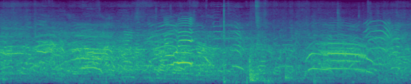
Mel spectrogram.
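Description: Several voices shouting and calling out over one another from the sidelines and the field during a soccer match, with a louder burst of high-pitched shouts about two and a half seconds in and again near the end.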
